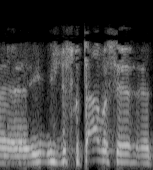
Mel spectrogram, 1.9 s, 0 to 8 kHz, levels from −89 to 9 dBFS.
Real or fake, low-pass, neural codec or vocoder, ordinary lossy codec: real; 7.2 kHz; none; MP3, 24 kbps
